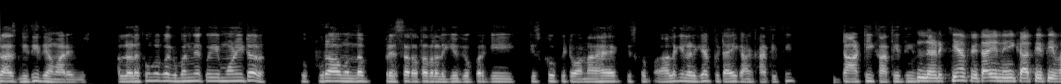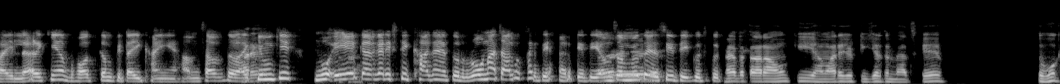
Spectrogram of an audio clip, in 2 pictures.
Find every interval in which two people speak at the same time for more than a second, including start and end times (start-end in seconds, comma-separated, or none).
none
